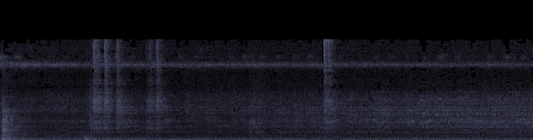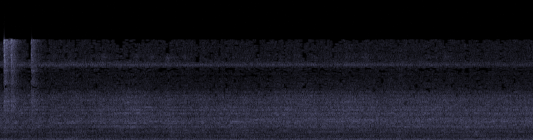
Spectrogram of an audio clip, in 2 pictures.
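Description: ThyssenKrupp synergy BLUE lift car travelling downward: a steady low rumble with air hiss. A knock comes right at the start, then a few faint clicks.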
